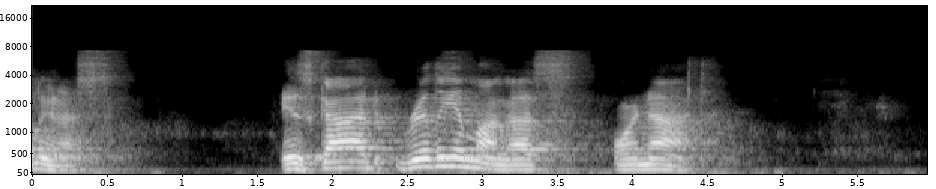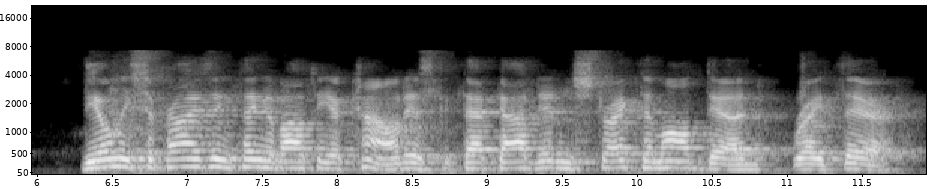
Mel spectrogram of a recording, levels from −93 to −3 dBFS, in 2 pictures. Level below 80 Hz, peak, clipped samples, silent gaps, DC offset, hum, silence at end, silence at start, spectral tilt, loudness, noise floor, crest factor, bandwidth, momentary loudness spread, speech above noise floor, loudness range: -44 dBFS; -4 dBFS; under 0.1%; none; under 0.1%; none; 0.05 s; 0 s; -8 dB/octave; -16 LUFS; -62 dBFS; 14 dB; 7.6 kHz; 7 LU; 47 dB; 4 LU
